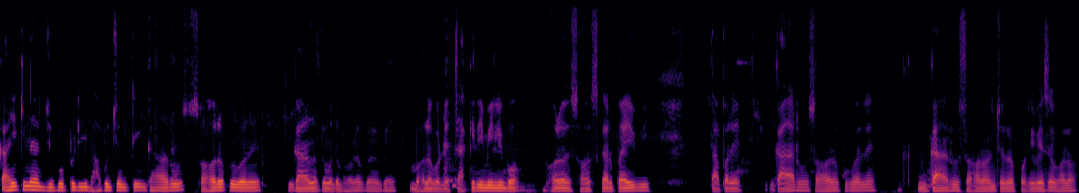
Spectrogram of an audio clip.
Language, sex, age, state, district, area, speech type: Odia, male, 18-30, Odisha, Malkangiri, urban, spontaneous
